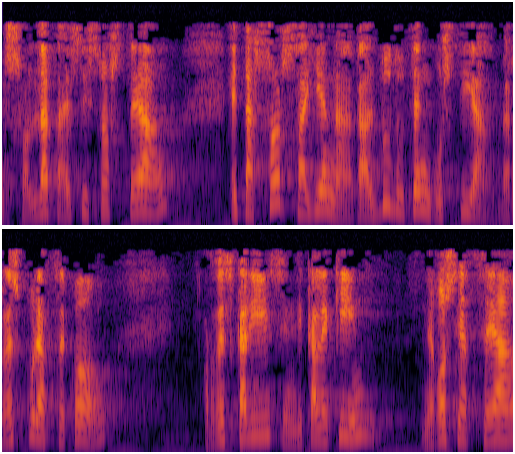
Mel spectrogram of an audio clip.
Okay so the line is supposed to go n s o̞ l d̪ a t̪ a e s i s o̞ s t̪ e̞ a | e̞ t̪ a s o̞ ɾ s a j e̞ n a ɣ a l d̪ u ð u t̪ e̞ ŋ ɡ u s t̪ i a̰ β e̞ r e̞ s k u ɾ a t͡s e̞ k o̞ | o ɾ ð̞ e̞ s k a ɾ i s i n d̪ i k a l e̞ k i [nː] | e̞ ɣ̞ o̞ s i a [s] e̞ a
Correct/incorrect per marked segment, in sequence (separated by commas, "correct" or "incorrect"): correct, incorrect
